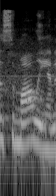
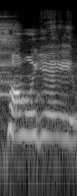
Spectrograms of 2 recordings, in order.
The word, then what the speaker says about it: sommelier: everybody yeah you know my daughter's a somalian and i'm like dad it's a sommelier like come on i've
